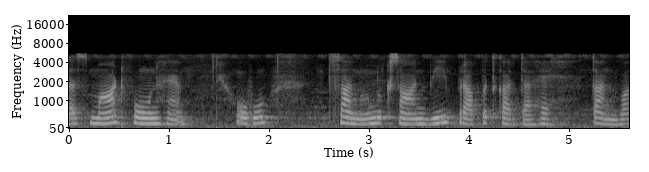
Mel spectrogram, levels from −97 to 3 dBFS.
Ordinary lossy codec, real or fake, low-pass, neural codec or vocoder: none; real; 5.4 kHz; none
